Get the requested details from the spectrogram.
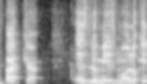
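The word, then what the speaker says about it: בָּכָא: del lloro las lágrimas pero la pronunciación es vaca es lo mismo lo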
